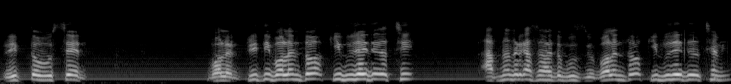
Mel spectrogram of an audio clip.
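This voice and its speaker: A man's voice: sits high, quick pace, long pauses. A man from Bangladesh teaching a spoken English class online, correcting students and having them repeat sentences. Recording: slightly muffled, faint background noise.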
